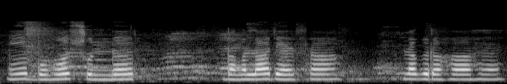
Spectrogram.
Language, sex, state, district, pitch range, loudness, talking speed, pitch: Hindi, female, Madhya Pradesh, Umaria, 235-250 Hz, -15 LUFS, 95 wpm, 240 Hz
